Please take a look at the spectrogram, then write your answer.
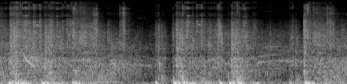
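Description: Gunfire in the Western video game Red Dead Redemption, loud bursts and thuds in a chaotic firefight, with several sharp shots and impacts around the middle and end of the stretch.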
